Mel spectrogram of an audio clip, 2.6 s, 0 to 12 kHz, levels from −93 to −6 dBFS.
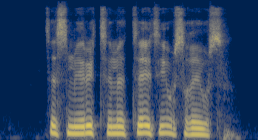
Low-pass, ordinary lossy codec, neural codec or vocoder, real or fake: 9.9 kHz; Opus, 24 kbps; none; real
